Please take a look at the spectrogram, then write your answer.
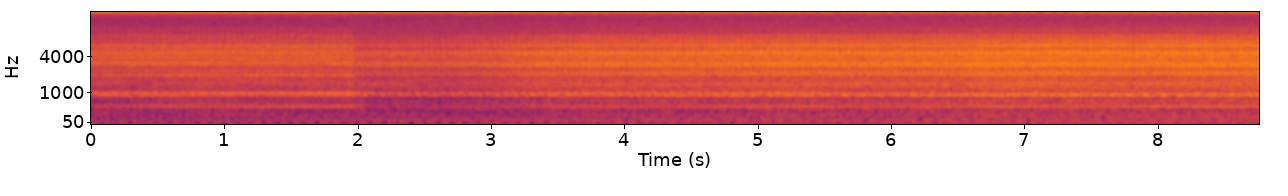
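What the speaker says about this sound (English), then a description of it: "The bolt is pulled out with an electrical high-pressure pump." An electrical high-pressure hydraulic pump drives steadily as it pulls a bolt out, making a loud, continuous mechanical hum and whine that shifts slightly in pitch partway through and then builds, with no voices.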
